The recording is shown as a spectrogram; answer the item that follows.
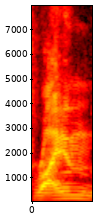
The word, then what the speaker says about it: Ryan: It's pronounced Ryan. Like it's not Ryan. I know that, but it's like Ryan, like Orion. I'm guessing. Yeah, Ryan like lion.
